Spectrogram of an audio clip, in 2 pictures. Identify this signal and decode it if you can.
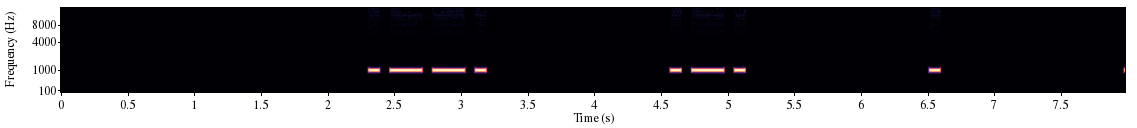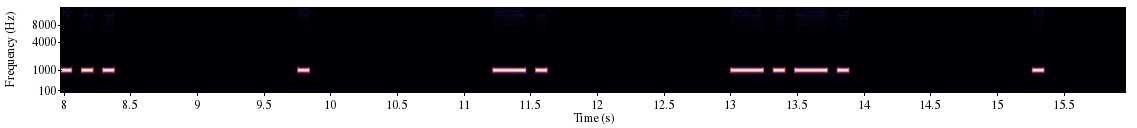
Morse code, heard as a keyed tone, about 15 wpm, spaced as for 5 wpm, 1000 Hz. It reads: PRESENCE
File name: 5wpm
